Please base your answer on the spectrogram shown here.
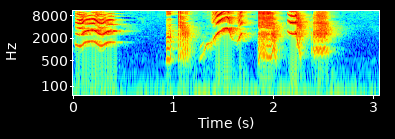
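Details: Pet rose-ringed parakeet indoors talking, saying words such as "mummy": a loud wavering note opens, followed by quick harsh, rising and falling speech-like syllables.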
